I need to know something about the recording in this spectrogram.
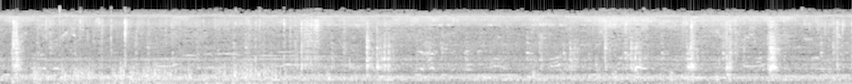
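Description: A backhoe bucket scrapes and thuds into dirt.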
